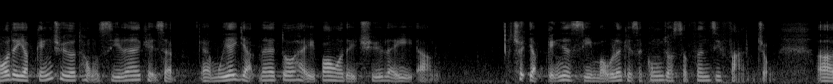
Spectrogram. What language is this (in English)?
Cantonese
